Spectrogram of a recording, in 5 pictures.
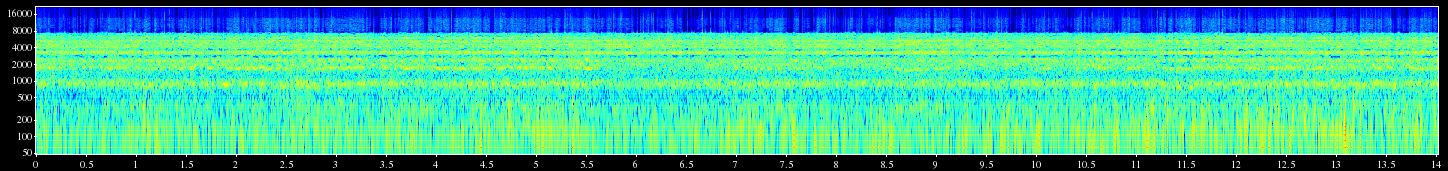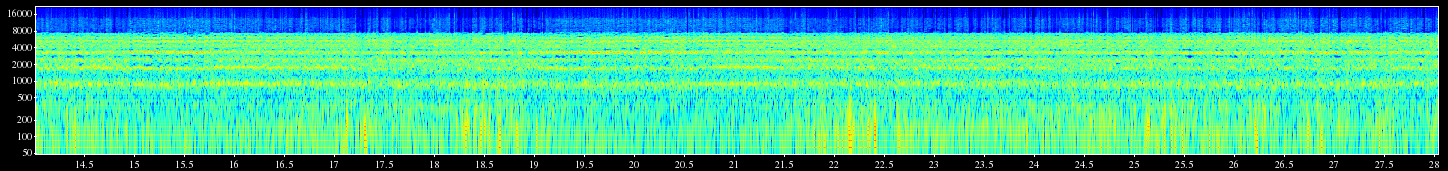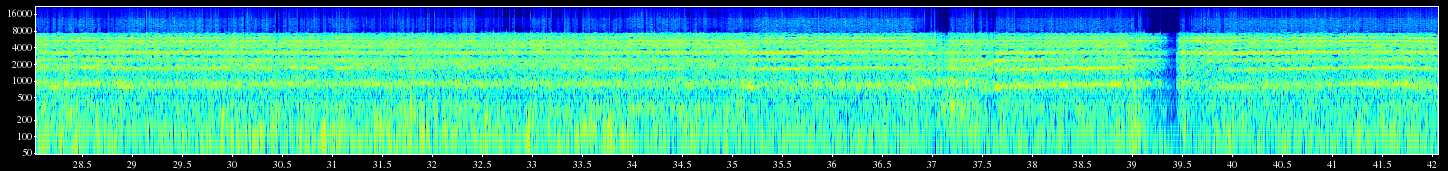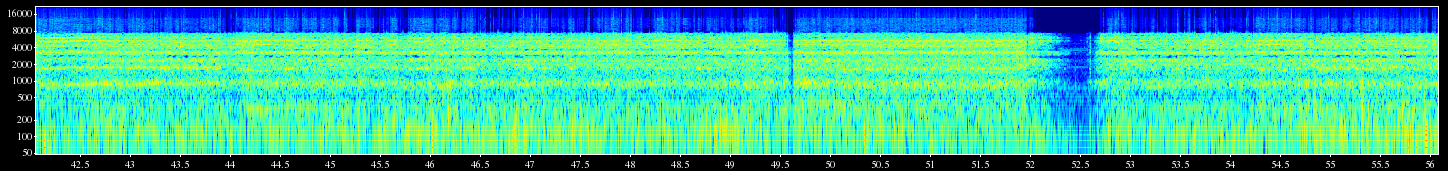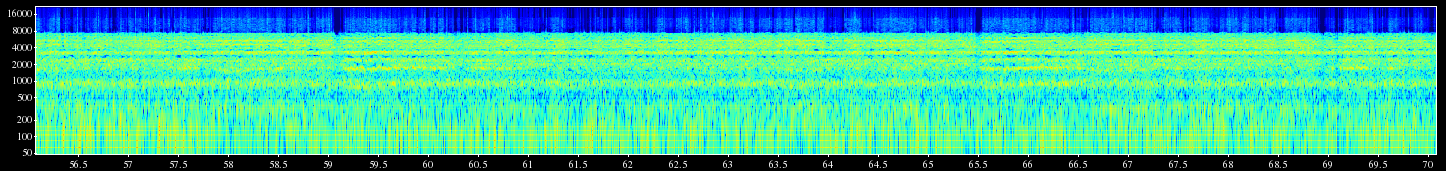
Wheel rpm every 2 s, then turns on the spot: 230, 230, 230, 230, 230, 230, 230, 230, 230, 220, 220, 230, 220, 220, 230, 230, 230, 230, 170, 150, 200, 230, 230, 230, 170, 180, 140, 230, 230, 220, 230, 230, 230, 230, 230.
none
